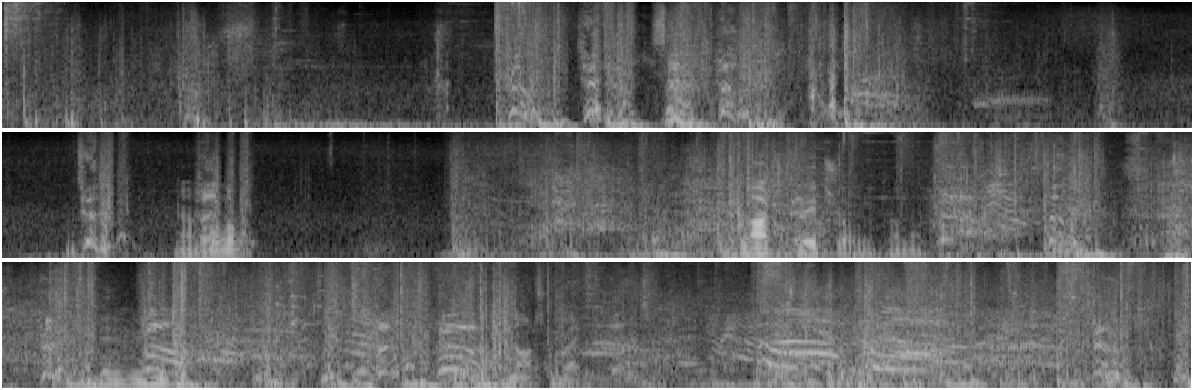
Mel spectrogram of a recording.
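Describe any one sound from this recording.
A man talks casually and with animation, close to a microphone.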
